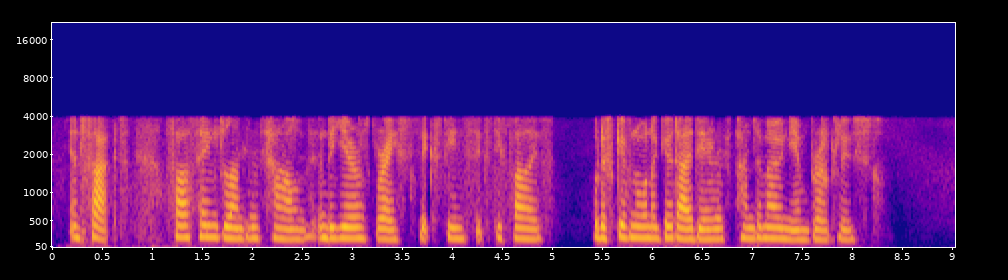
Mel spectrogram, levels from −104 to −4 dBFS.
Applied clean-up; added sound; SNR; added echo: neural mask model Resemble Enhance denoiser.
